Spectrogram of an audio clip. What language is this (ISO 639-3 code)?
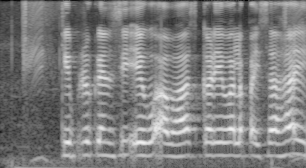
mag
